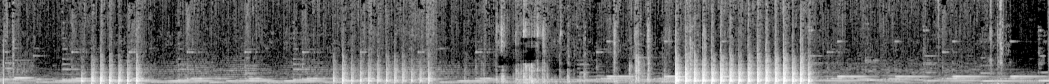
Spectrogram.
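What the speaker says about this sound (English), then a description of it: "Is there someone knocking on the door and trying to open it constantly?" Knocking on a front door, sharp repeated thuds in several clustered bursts heard over a sustained musical background, fairly loud.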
